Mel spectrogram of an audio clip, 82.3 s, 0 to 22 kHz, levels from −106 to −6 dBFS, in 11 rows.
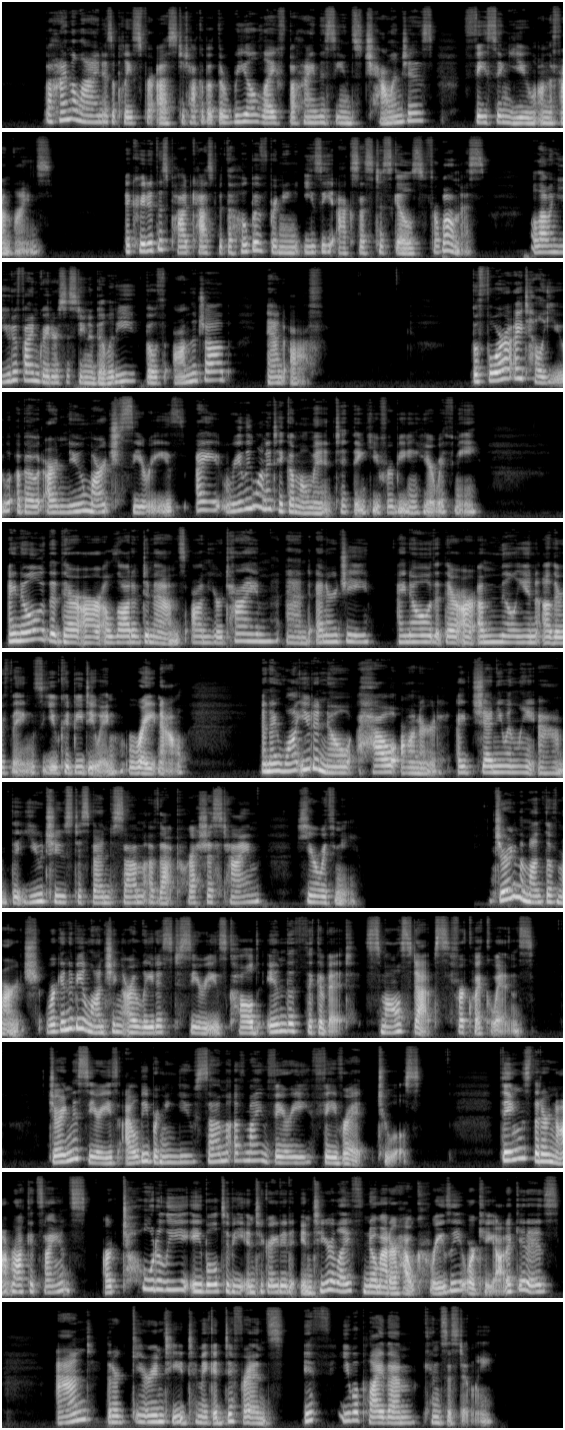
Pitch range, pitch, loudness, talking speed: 185-230 Hz, 200 Hz, -31 LUFS, 145 wpm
